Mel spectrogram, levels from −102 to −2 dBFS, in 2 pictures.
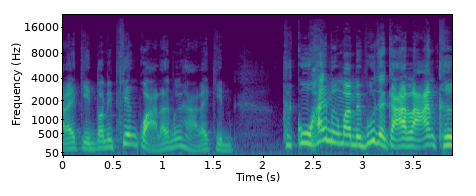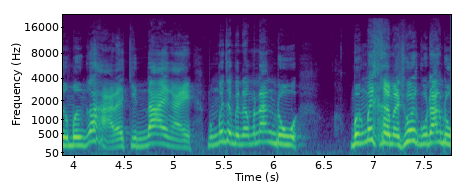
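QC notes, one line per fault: No faults found in this speech recording; nothing to log.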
